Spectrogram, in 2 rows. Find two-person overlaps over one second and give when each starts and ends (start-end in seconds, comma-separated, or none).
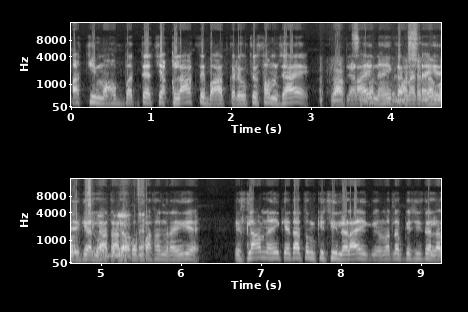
3.5-5.5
